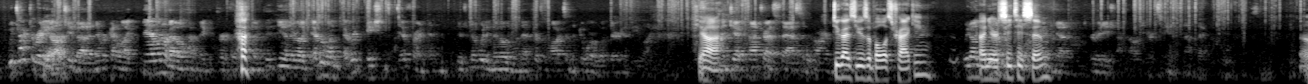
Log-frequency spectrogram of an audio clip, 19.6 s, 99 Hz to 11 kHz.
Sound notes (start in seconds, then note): 3.5 laughs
